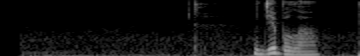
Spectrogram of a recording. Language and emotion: Russian, neutral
